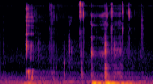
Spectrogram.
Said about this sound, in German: Ich nehme noch mal einen Schluck, weil der einfach wirklich fein ist.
